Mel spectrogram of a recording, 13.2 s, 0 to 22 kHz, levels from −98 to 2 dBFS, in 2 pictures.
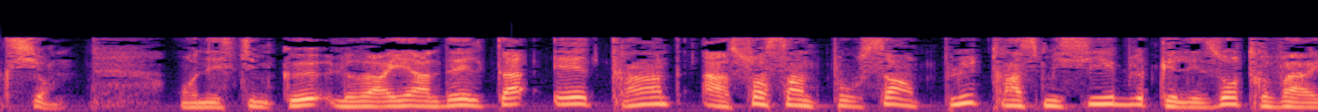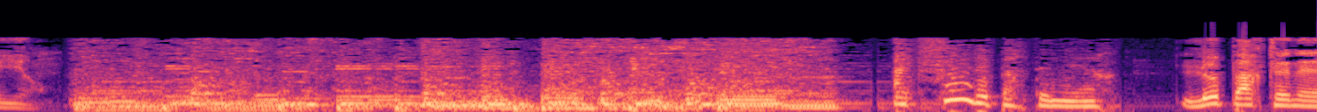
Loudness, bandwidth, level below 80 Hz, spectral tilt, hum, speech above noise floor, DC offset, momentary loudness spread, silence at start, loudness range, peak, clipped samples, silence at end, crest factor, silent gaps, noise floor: -15 LUFS; 6.6 kHz; -32 dBFS; -6 dB/octave; none; 21 dB; under 0.1%; 9 LU; 0 s; 5 LU; 0 dBFS; under 0.1%; 0 s; 14 dB; none; -36 dBFS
